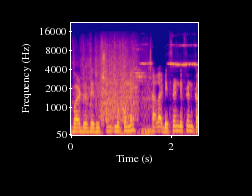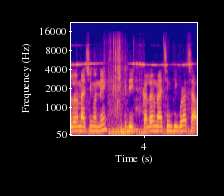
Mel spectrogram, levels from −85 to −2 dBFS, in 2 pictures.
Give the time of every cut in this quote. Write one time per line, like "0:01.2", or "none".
0:01.3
